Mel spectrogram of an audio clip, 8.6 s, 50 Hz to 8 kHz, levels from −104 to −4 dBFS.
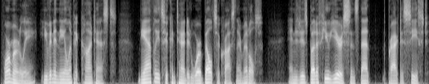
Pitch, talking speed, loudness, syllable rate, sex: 100 Hz, 190 wpm, -20 LUFS, 5.8 syllables/s, male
